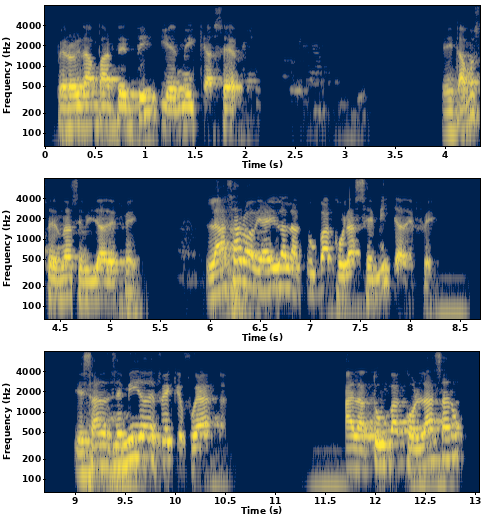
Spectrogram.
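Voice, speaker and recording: Animated pastor preaching in an echoey hall. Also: male voice, on the high side, a little hiss or hum. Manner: animated, shouts quoted lines, asks the congregation questions. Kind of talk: sermon. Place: church hall.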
